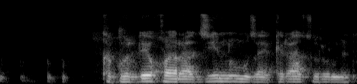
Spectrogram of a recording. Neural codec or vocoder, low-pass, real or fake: codec, 24 kHz, 3 kbps, HILCodec; 10.8 kHz; fake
